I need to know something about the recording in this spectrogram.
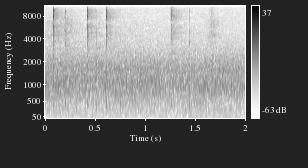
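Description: Several light clicks, a few tenths of a second apart, from the push buttons on a Viper Mini pretreatment machine's speed-controller keypad as they are pressed to step from one user setting to another, over a faint steady low hum.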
